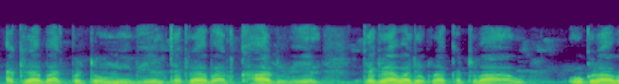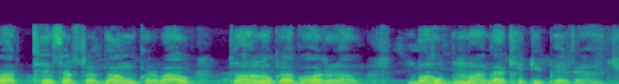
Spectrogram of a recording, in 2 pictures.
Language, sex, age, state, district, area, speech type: Maithili, male, 60+, Bihar, Muzaffarpur, urban, spontaneous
